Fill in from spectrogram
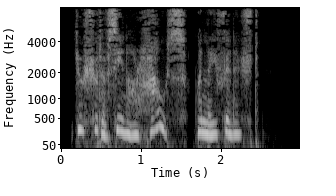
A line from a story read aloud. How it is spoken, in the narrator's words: she murmured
